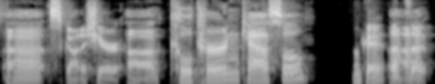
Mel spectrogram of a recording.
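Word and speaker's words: Kilchurn: image it is I'm not sure how to pronounce uh Scottish here uh Kern Castle okay that's it uh k i l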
